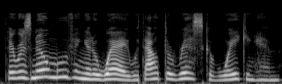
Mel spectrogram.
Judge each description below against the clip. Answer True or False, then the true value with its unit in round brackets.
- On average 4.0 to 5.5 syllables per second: False (6.4 syllables/s)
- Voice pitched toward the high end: True (250 Hz)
